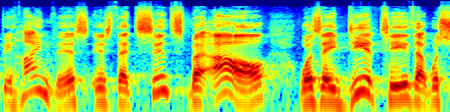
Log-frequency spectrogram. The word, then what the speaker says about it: Baal: influence, the worship of Baal, Melquart, who was the official nature god of Tyre, was being actively brought into the kingdom. Now the word Baal, or Baal as it's pronounced, means master or possessor or husband.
